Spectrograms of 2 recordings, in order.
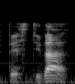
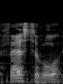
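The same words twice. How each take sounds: First: The stress falls on the last syllable. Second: The stress falls before the last syllable. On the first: This is the Spanish way of saying it. The speaker calls it right. "in Spanish, you would say ... why the accent is on the last syllable" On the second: This is the English way of saying it. The speaker calls it wrong. "instead of festival"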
